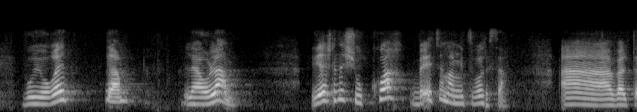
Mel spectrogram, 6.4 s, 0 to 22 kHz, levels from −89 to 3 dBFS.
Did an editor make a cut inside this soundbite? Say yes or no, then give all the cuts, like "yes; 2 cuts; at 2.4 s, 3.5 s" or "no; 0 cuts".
yes; 3 cuts; at 1.1 s, 3.3 s, 4.9 s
